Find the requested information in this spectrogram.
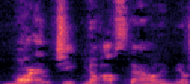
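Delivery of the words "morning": high, loud chirpy greeting; hammed-up cheery camper calling to Heather; perky camp girl. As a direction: bounce in like an overeager camper.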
